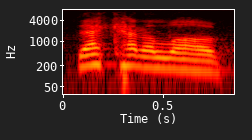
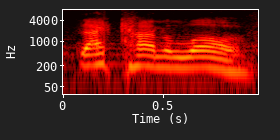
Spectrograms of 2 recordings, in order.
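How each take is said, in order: Both takes have the same delivery.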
